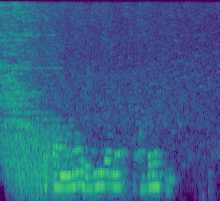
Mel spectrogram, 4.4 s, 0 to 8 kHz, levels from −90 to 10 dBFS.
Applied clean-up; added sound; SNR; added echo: classical method WPE with log-MMSE.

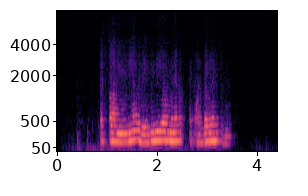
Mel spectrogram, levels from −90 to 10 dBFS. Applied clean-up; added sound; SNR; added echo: neural mask model DeepFilterNet 3.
